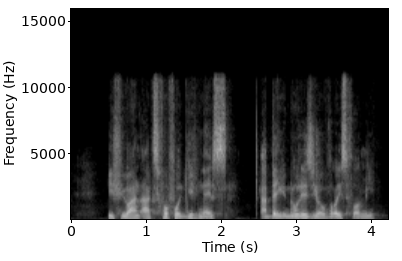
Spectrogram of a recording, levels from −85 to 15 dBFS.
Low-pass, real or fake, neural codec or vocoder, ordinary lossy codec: 10.8 kHz; fake; codec, 24 kHz, 1.5 kbps, HILCodec; none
